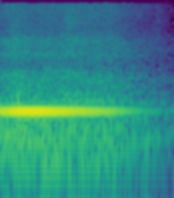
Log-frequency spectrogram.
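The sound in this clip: A single steady electronic bell tone signals a vote in a parliament session. It holds one clear pitch, loud at first, then gradually fades out.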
